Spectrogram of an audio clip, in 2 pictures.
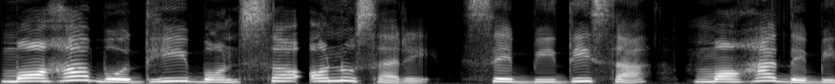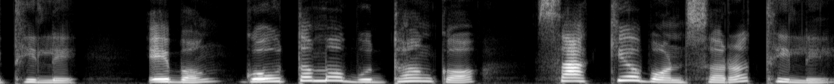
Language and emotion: Odia, neutral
